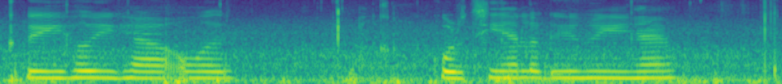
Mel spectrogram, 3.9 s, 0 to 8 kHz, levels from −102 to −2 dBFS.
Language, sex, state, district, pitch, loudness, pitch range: Hindi, female, Punjab, Pathankot, 235 Hz, -15 LUFS, 230-240 Hz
